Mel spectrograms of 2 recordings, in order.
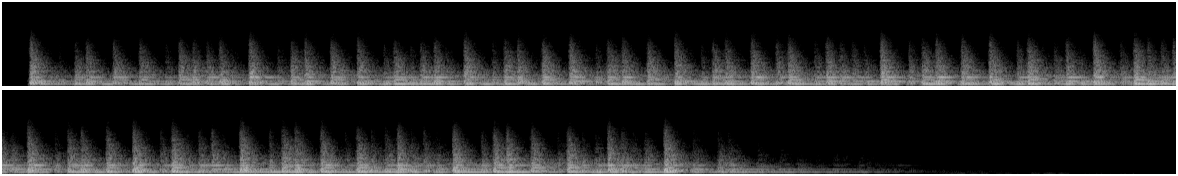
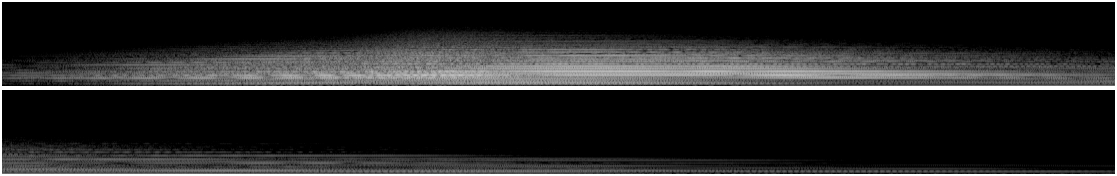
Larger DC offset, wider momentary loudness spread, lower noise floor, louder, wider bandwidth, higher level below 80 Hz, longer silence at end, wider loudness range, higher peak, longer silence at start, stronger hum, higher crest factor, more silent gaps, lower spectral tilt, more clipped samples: neither; second, 5 LU vs 26 LU; first, -78 dBFS vs -58 dBFS; second, -28 LUFS vs -21 LUFS; second, 4.7 kHz vs 6.6 kHz; first, -54 dBFS vs -66 dBFS; second, 2.95 s vs 5.2 s; second, 3 LU vs 24 LU; second, -10 dBFS vs -6 dBFS; about the same, 0.25 s vs 0.15 s; neither; about the same, 18 dB vs 20 dB; neither; first, -11 dB/octave vs -8 dB/octave; neither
